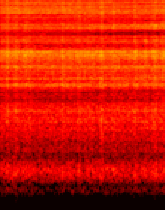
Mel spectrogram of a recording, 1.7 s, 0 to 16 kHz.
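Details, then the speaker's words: BMW E60 purge (fuel tank breather) valve removed for P0442 small EVAP leak, measured 34 ohms, energized with 12 V and air blown through: faint steady hiss then sharp click; valve works normally, broken connector clip suspected leak cause. "You can hear the purge valve working well putting the air through it. So, we know the purge valve is good but the clip is broken so we're going to replace it with a good one."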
